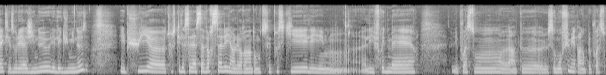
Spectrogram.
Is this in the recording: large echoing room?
no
